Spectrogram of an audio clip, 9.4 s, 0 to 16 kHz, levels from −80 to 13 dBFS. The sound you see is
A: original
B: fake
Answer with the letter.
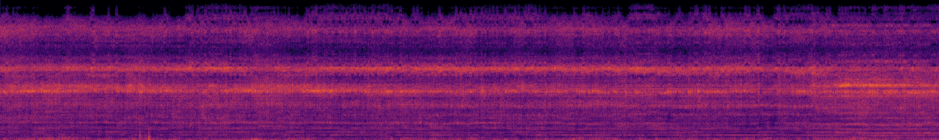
B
